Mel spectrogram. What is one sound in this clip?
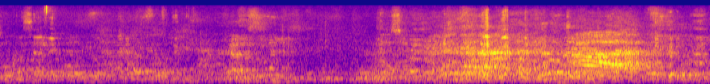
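Adult men and women chatter together nearby.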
